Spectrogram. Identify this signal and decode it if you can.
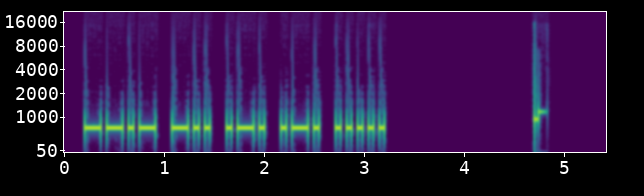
Morse code, heard as a keyed tone, about 22 wpm, 700 Hz. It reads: QDRR5
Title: Code Groups - 5 Letter:Numbers - 22wpm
